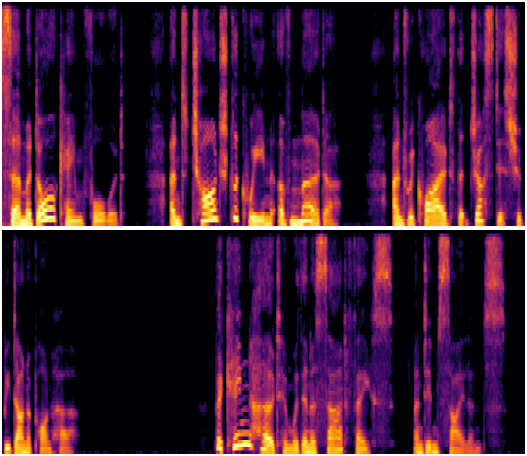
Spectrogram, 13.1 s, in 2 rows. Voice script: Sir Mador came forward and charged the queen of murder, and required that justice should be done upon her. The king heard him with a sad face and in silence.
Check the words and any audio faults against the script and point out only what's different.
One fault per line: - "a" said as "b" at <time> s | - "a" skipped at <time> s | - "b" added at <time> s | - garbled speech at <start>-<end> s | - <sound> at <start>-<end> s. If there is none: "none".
- "with" said as "within" at 10.2 s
